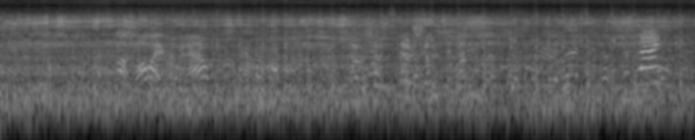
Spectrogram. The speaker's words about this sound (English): That's a roller going in reverse.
